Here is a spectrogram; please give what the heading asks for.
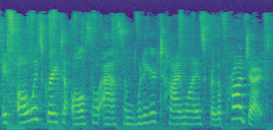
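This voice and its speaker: A woman's voice: mid-range voice, expressive, a little fast, music in the background. A woman with a Canadian accent giving informal instructional advice to viewers as a business coach, chatty and candid. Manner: chatty, candid, acts out client remarks. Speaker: business coach for interior designers. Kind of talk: informal instructional video to camera.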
